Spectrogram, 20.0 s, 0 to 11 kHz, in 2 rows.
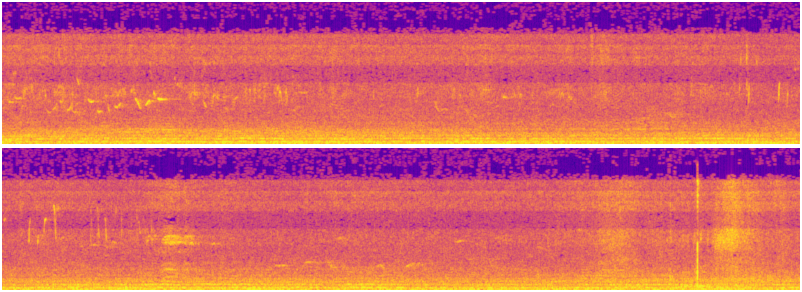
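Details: Honey bees foraging for nectar and pollen on flowering rapeseed fields around 16:00 while a farmer sprays nearby; a steady, low droning hum fills the whole stretch without a break, with faint scattered clicks and a brief sharp tick near the end.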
